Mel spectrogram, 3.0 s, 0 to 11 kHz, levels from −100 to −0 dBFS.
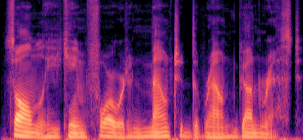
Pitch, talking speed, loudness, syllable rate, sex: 90 Hz, 180 wpm, -21 LUFS, 4.8 syllables/s, male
